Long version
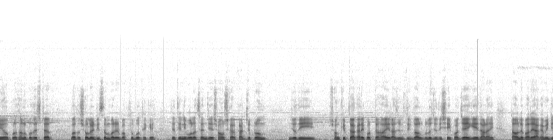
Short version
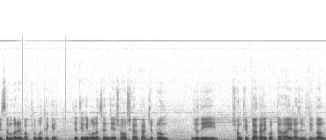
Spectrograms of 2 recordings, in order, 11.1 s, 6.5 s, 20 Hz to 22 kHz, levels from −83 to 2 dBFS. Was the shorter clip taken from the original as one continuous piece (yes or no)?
yes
